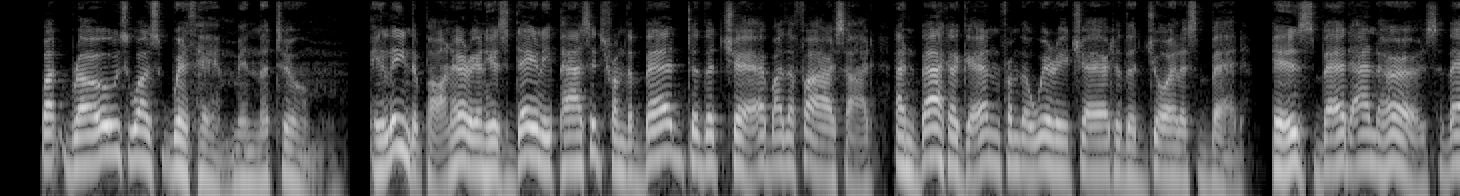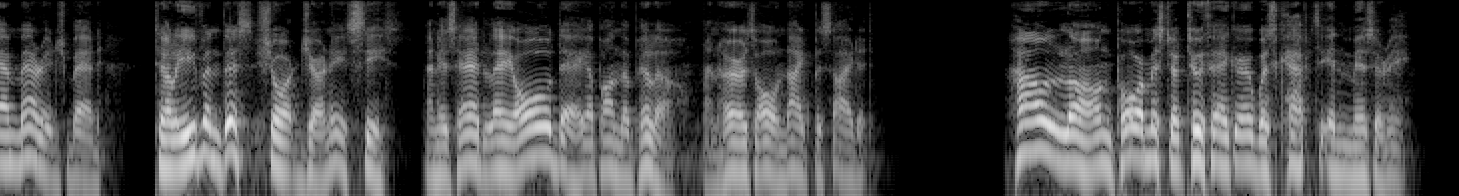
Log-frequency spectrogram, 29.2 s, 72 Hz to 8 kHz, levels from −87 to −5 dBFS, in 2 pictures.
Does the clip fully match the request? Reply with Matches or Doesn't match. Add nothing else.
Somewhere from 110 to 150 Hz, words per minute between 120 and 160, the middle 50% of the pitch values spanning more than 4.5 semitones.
Matches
